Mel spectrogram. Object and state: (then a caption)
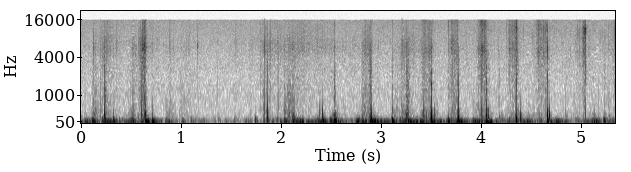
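Foam squishy toy. Two index fingertips press into and rub a brown polyurethane foam chocolate toast squishy. The result is a quick, irregular run of soft, muffled thumps and squishes, deep and low with almost no brightness and a faint hum beneath them.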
